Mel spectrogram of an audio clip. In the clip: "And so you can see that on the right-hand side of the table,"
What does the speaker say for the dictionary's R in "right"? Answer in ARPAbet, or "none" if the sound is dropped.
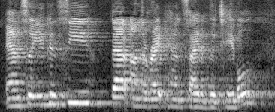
R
